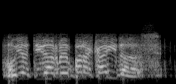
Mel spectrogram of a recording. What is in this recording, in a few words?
bailout, mood med, speech; War Thunder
